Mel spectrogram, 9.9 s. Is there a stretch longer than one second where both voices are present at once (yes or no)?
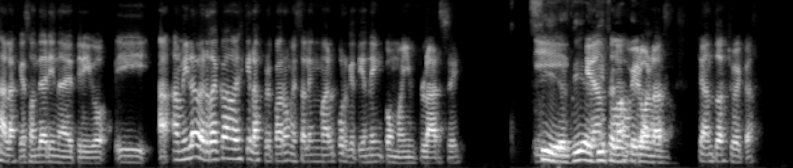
yes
